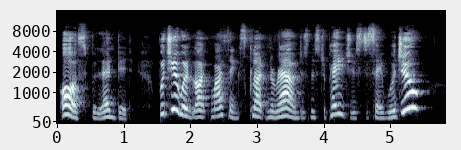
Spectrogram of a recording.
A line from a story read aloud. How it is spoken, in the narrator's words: cried Dan, with sparkling eyes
